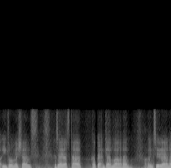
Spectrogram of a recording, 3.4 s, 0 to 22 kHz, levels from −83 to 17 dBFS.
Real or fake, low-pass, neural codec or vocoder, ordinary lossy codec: fake; none; codec, 16 kHz, 0.5 kbps, FreqCodec, smaller model; none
